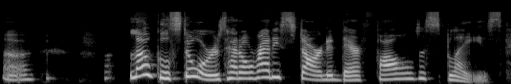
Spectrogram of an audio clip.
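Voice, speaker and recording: Female podcast co-host, fairly high voice, dry close sound, playful casual fiction narration. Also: a bit bright, no room sound. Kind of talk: casual read-aloud of a novel, with joking.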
